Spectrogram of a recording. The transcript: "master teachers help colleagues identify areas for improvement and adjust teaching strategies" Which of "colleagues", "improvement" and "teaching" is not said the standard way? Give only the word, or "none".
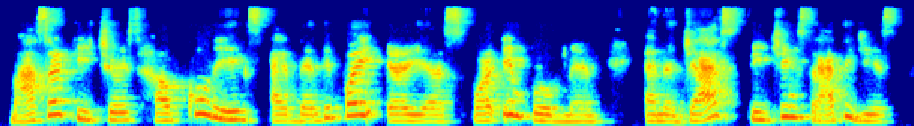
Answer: colleagues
